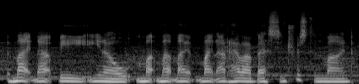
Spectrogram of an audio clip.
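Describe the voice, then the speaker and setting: A man's voice: medium pitch, monotone, brisk, a little mellow, soft background music. A man hosting a game playthrough, reading the story aloud dramatically with wry, sarcastic asides. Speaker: gaming host reading aloud.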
